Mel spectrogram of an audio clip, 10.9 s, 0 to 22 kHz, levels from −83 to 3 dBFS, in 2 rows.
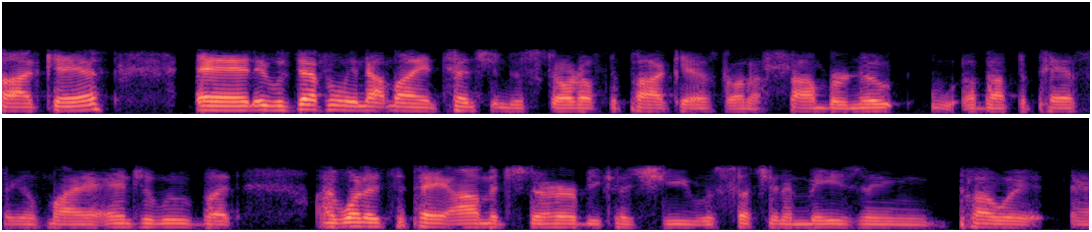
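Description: Speech heard throughout through the AMR narrowband mobile codec, the AMR-NB speech codec of 2G and 3G phone calls. The voice is squeezed into a telephone band of roughly 200 Hz to 3.4 kHz, so it sounds thin and boxy, and heavy coding damage makes it buzzy and synthetic, which fits the low 5.15 kbps mode. On a spectrogram the energy stops at a hard ceiling near 3.5 kHz with nothing above it, and the region below 200 Hz is bare.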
